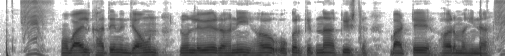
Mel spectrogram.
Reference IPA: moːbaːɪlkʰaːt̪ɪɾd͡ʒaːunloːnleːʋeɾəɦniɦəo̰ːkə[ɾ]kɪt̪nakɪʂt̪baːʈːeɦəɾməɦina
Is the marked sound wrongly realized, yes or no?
no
